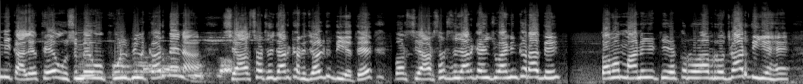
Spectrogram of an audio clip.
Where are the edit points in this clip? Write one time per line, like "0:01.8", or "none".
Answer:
none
